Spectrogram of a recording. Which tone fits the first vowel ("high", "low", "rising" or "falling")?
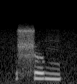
falling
